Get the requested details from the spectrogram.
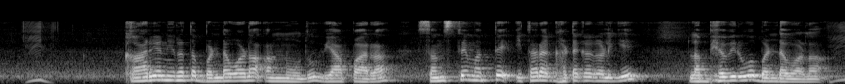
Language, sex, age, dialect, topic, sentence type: Kannada, male, 41-45, Coastal/Dakshin, banking, statement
